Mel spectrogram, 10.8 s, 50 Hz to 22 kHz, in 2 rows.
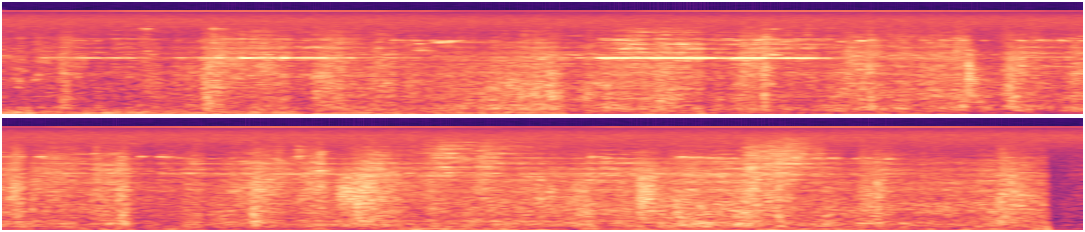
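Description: DR1A diesel multiple unit passing close by, its wheels clattering over rail joints in a continuous rumble. A thin, high wheel squeal sounds for the first four seconds or so.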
